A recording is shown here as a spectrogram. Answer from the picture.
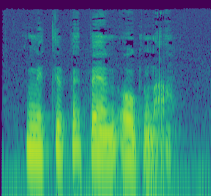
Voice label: karuk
